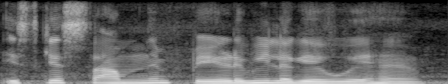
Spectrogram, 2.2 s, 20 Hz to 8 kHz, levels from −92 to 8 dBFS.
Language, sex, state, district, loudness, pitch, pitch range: Hindi, male, Jharkhand, Deoghar, -12 LUFS, 160 Hz, 150-175 Hz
